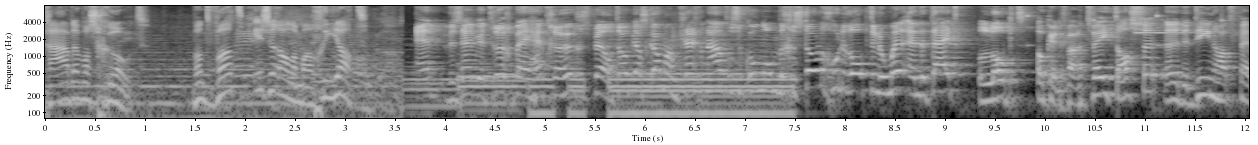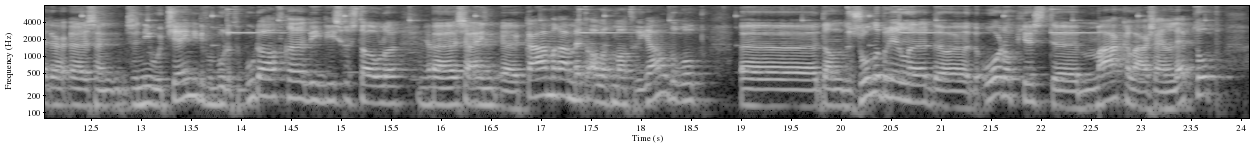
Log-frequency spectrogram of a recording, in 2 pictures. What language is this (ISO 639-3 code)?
nld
